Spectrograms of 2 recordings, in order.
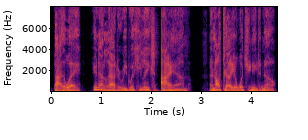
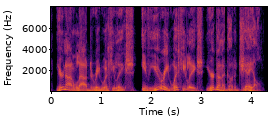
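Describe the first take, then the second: First: Much lower, menacing mock anchor voice; host mocking Cuomo's threats on camera, menacing mock voice; threatening Cuomo. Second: Mocking Cuomo. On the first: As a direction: growl it like a smug bully. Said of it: "so threatening when he ... goes". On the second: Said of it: "Cuomo saying".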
